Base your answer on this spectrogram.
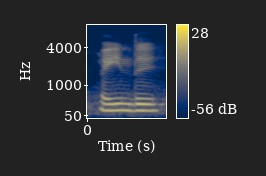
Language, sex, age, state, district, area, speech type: Tamil, male, 18-30, Tamil Nadu, Tiruvarur, urban, read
